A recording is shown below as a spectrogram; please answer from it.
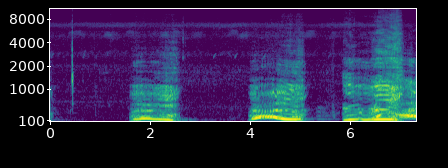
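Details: At night, one of two male Vuyela lions in Timbavati, heading for water after a giraffe kill, gives three deep, throaty roars a couple of seconds apart, possibly a long-range contact with distant lionesses.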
